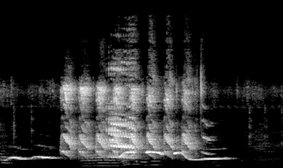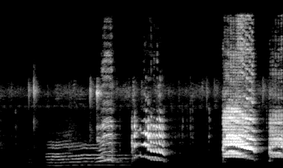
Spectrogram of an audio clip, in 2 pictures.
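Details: Pet green parrot calling in a quiet room: a long wavering whistle over a harsh squawk, then a pause, a series of stepped whistled notes and a final loud rasping screech.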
